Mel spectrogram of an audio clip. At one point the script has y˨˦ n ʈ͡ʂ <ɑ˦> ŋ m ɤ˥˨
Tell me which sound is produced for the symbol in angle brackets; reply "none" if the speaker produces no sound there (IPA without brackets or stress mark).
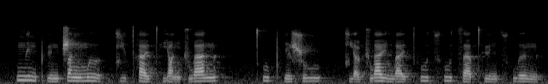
ɑ˦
